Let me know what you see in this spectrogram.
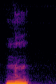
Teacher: Que ali a gente sabia que bom já tinha uma vogal e foi ditongada, não já tem a ditongação ali nasalizada, mas que sofre uma monotongação para virar num e depois perder até essa, ou diminuir a nasalização com o tempo, virando só nu.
